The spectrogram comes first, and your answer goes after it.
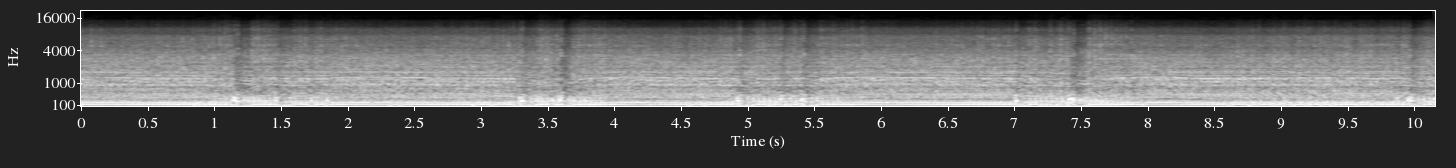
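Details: John Deere X300 riding mower twin engine that ran rough, surged and died at full throttle, after fixing the choke and carburetor issue: steady, even run with a smooth low drone, no surging, misses or dying out; normal running.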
